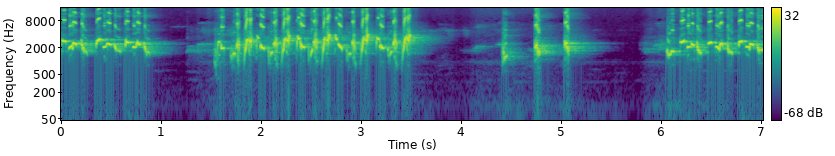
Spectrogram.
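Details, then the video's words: Yellow-vented bulbul singing a lively, drawn-out chatter used to prompt caged bulbuls to sing back; fast rippling whistled notes in dense bursts, separated by silences and a few short single notes. "SUARA trucukan gacor ROPEL PANJANG pancingan trucukan agar bunyi"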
